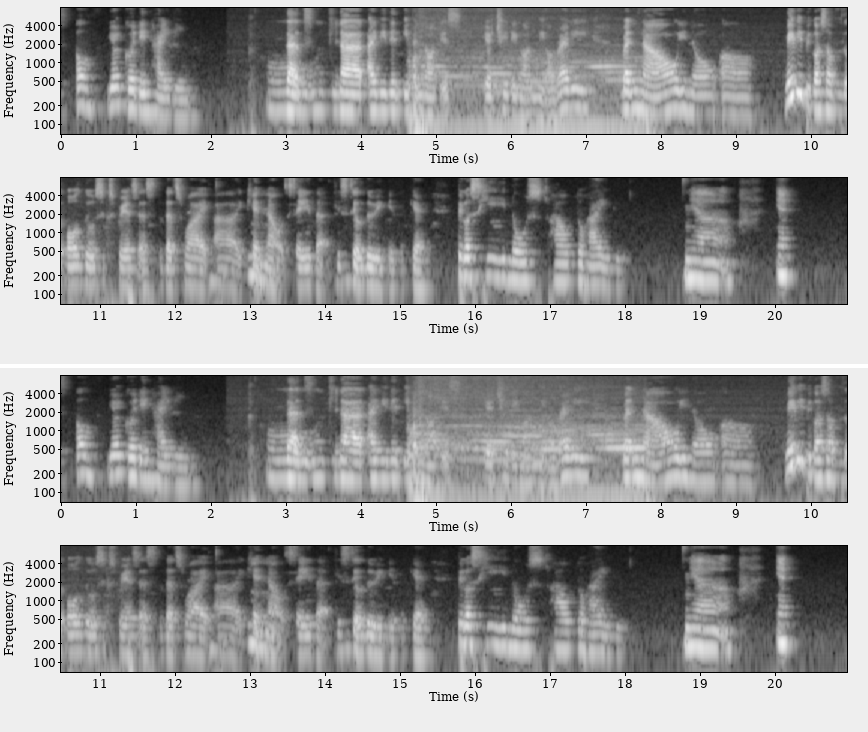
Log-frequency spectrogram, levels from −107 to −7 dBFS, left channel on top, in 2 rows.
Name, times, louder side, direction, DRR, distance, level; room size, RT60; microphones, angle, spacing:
voice 1, 0.0-1.8 3.0-3.3 3.6-5.3 5.6-7.2 7.5-9.2 9.7-15.4 15.8-18.0, left 3 dB, 60° left, 7 dB, 0.5 m, -26 dB
sound 1, 2.2-9.3 9.7-11.4, right 2 dB, 50° right, 0.8 m, -32 dB
voice 2, 2.7-3.5 12.5-12.6 13.0-13.4 14.3-14.4 18.8-20.1, right 1 dB, 10° right, 4 dB, 0.3 m, -28 dB
2.7 x 2.0 x 3.0 m, 0.32 s
head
